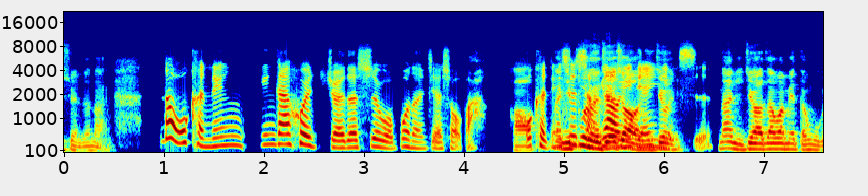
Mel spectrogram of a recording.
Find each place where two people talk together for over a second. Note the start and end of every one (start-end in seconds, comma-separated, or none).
4.4-6.5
